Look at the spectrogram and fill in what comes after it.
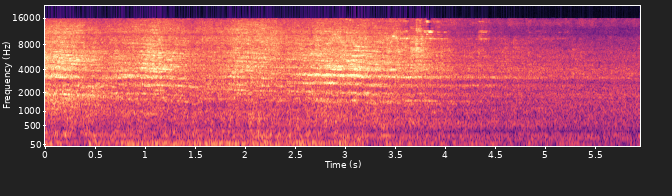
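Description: Double-stack intermodal freight train rolling past, its wheels rumbling and clacking on the rails with a thin wheel squeal. The sound slowly fades as the last cars go by.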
